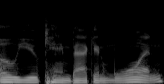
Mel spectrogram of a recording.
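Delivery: mock whispering. Retelling telling the opener that OU came back and won: retelling a whisper. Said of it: "whisper in his ear".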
